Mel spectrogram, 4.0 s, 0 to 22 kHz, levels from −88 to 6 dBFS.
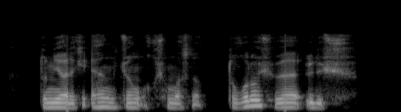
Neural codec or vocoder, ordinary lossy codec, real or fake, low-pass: none; AAC, 48 kbps; real; 7.2 kHz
